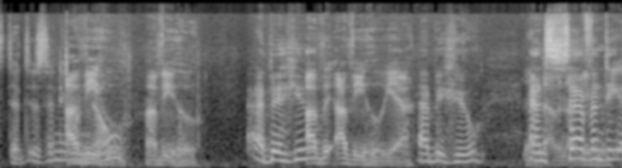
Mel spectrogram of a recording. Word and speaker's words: Abihu: Went up Moses and Aaron, Nadab, and Abihu. How do you pronounce that? Does anyone know? Abihu. Abihu?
